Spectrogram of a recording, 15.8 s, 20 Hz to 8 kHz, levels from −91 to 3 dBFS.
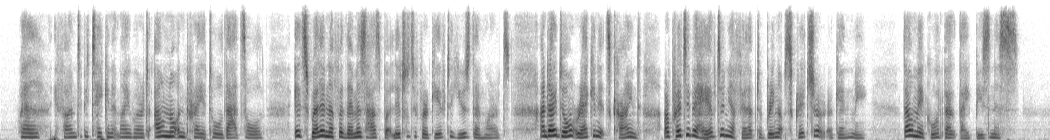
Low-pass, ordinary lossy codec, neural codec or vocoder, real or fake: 7.2 kHz; Opus, 64 kbps; none; real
